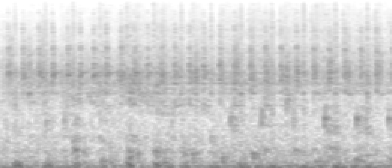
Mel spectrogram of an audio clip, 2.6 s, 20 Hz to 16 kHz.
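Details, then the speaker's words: Mercedes ML63 that sat about three months, jump-started: rough idle with an irregular deep, heavy metallic knock under the engine note; previous owner said engine blown, bottom-end knock suspected, bent rod feared. "I sound like bottom in but well the the previous owner telling us that add a blo engine might be right so take a listen to this knock"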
